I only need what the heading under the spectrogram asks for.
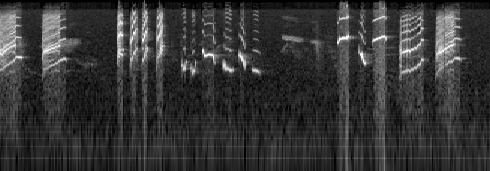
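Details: Kacer, Oriental magpie-robin, giving a lure song to make others sing: harsh buzzy bursts, quick rhythmic chattering note series, soft whistles, then loud sharp whistled notes and more rasping phrases.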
